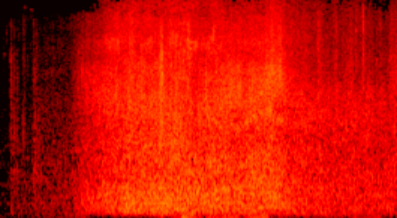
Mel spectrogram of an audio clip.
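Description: Wind rushes loudly past a game character skydiving.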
